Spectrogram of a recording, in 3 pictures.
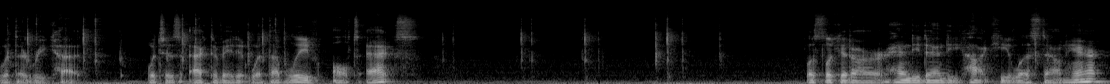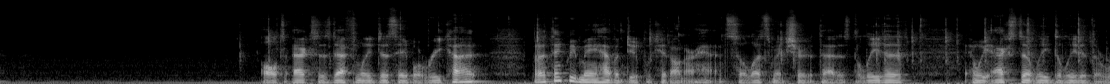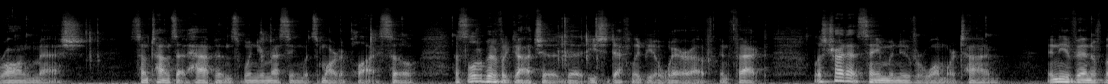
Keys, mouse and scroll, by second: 0.2 x, 0.8 ctrl+x, 5.2 x, 5.8 x, 6.6 x, 10.3 Tab, 13.5 Tab, 13.7 alt+x, 14.6 middle click, 15.2 scroll up 1, 15.4 right click, 16.1 click, 16.5 g, 17.2 right click, 17.6 x, 17.8 click, 18.3 click, 18.6 scroll down 2, 19.6 scroll up 1, 20.2 ctrl+z, 20.5 ctrl+z, 20.9 ctrl+z, 21.4 ctrl+z, 21.9 ctrl+z, 22.4 click, 23.1 g, 23.8 right click, 24.5 click, 24.8 g, 25.6 right click, 25.9 x, 26.1 click, 26.6 click, 27.7 KP_2, 28.0 KP_1, 28.7-29.3 scroll up 2, 29.3 shift+scroll up 1, 29.4 shift+middle click, 30.0 scroll up 1, 30.2 click, 32.1 ctrl+click, 33.0 ctrl+double click.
